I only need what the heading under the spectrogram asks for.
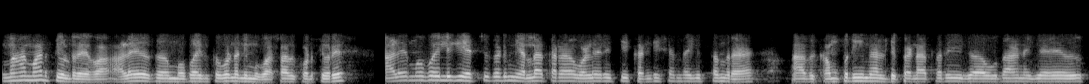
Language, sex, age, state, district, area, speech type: Kannada, male, 45-60, Karnataka, Dharwad, rural, conversation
